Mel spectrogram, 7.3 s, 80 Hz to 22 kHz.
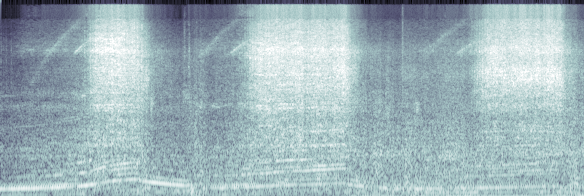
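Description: A 600 wheel-horsepower car engine revs up repeatedly to about 5,000 rpm, rising and falling in pitch with three loud high-rpm pulls, continuous and close with no talking.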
